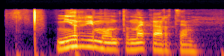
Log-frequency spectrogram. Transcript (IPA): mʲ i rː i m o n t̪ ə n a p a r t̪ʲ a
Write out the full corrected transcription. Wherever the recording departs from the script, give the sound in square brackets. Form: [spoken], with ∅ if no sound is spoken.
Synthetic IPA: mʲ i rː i m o n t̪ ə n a [k] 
